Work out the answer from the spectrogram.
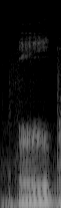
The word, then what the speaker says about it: herb: on this right no herbs or nothing herb herb however the hell you pronounce it pretty sure the h is silent there's a grenade okay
